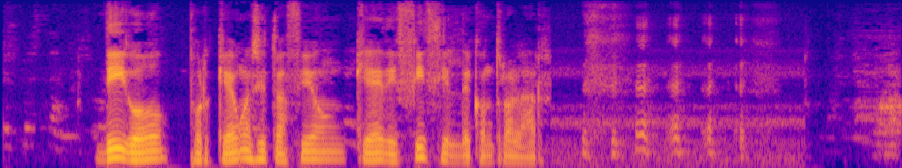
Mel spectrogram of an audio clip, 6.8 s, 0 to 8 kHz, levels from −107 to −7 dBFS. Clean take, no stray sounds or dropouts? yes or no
no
